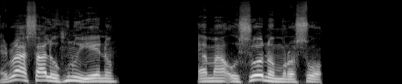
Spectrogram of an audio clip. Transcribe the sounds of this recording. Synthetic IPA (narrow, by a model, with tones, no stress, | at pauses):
ɛ˨ɾa˦˨saː˦lo˨ɦũ˦nũ˦jɛ˨˦nʊ̃˦ | ɛ˨mã˨ʔo˨so˦nʊ̃˨mːʊ˨ɾɔ˨sʊ˦ɔ˦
